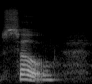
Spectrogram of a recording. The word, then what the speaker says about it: sew: Few, so. Wonderful. That is incredible. Lots of people get this word wrong, which is so, and you got both of those correct.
